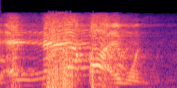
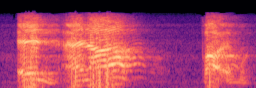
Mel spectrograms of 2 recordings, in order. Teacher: أدغمت النون الساكنة من أن في النون المتحركة من أنا · Shown in: first take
